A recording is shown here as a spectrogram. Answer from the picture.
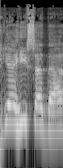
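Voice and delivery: high, loud confirmation from across the room; retold called-back answer. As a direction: imitate a witness calling back. Witness answers the yell across.

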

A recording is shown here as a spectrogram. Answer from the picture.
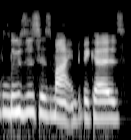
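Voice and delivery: ordinary delivery

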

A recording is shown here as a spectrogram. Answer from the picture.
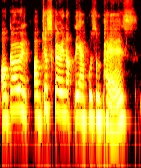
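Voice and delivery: a light Cockney lilt on the slang line; Cockney rhyming slang said plainly with a hint of London; Cockney accent. Shown as a demonstration. Asked to show Cockney, speaks lightly Cockney. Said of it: "Want me to talk a little bit of Cockney then".

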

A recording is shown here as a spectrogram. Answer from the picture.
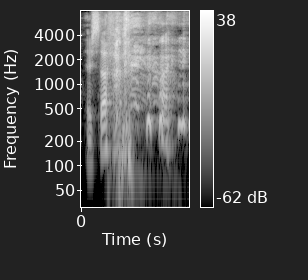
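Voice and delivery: laughing. Real, not acted. Laughing at own gross story.

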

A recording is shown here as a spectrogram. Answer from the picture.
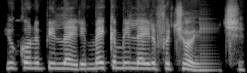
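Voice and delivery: put-on high-pitched broken-English Italian accent; Italian grandmother accent. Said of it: "broken English Italian accent".

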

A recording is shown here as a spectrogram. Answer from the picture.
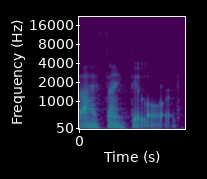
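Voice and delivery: soft, low words to God; breathed prayer. Shown as a demonstration. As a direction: breathe it quietly as a private prayer. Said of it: "breathe them to God".

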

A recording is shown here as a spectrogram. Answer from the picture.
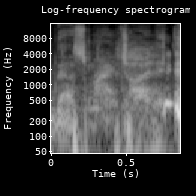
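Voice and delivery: whispered through a laugh. Retold or imitated. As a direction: breathe it out laughing. Laughing aside.

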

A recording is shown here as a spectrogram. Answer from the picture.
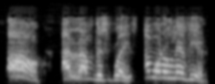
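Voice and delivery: acted-out delight; delighted reply. Acts out his delighted reply.

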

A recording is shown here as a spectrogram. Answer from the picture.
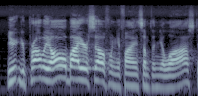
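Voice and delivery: ordinary delivery

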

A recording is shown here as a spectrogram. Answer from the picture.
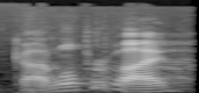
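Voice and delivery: soft, patient answer; calm reassurance. Retold or imitated. Moses calmly reassuring the thirsty Israelites, softly. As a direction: gently settle them down. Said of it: "the argument kinda went like this".

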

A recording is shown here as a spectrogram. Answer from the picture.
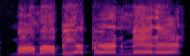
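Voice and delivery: high call up the stairs to Mama; calling upstairs. Acted. Father calling up to his wife from the shop. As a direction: shout it up to the next floor.

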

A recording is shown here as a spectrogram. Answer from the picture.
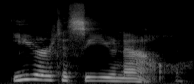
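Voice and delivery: usual speaking voice

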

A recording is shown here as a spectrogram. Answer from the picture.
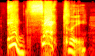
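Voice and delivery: slow, pleasant smile in the voice; smiling pleasantly. A narrator's reading. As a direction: agree with a gentle smile. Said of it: "smiling pleasantly".

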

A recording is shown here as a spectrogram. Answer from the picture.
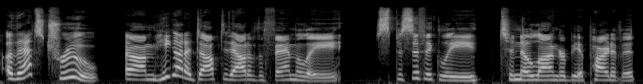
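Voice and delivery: ordinary delivery

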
